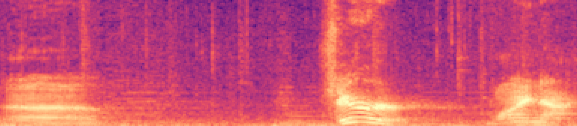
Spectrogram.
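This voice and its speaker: A man's put-on character voice over clear background noise. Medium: video game. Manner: gruff, crude.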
